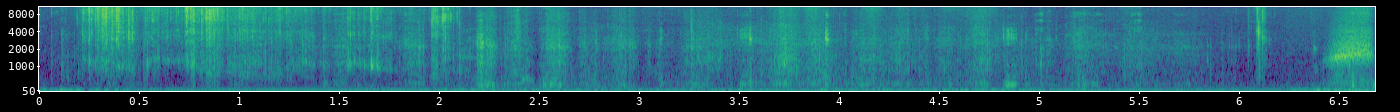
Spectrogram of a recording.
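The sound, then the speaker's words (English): Dry crunching of a saltine cracker being bitten and chewed, a steady run of crisp crackles with brief pauses and no voices. “Okay, eat the saltine.”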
